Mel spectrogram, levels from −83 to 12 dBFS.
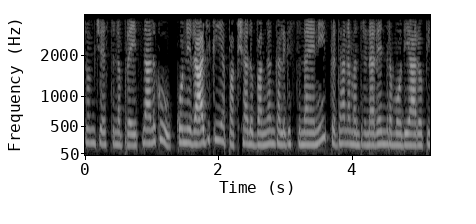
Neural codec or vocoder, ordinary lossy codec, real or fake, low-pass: none; none; real; 3.6 kHz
